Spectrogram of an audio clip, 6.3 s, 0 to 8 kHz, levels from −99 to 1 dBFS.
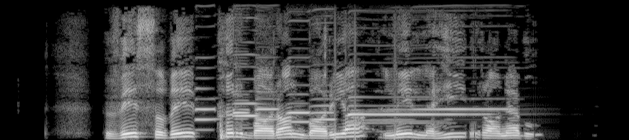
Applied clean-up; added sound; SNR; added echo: classical method spectral subtraction.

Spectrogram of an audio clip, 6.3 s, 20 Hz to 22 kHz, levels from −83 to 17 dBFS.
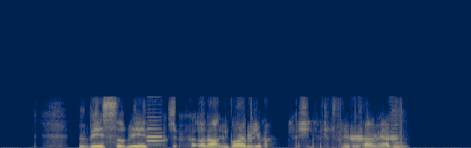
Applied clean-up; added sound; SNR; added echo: neural diffusion model UNIVERSE++.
